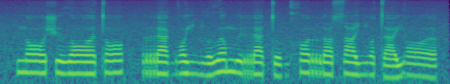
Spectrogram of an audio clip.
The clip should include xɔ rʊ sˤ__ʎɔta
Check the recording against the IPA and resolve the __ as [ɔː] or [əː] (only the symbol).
əː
